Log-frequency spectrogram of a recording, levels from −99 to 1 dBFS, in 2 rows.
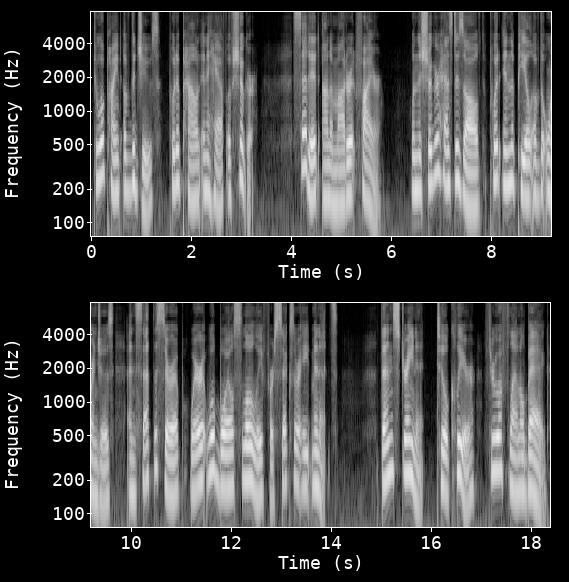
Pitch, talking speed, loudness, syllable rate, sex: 185 Hz, 170 wpm, -18 LUFS, 4.7 syllables/s, female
